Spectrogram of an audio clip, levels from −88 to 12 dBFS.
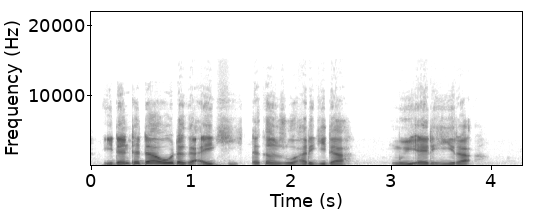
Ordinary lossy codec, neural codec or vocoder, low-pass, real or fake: Opus, 24 kbps; none; 14.4 kHz; real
